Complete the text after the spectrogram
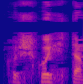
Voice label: surprised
